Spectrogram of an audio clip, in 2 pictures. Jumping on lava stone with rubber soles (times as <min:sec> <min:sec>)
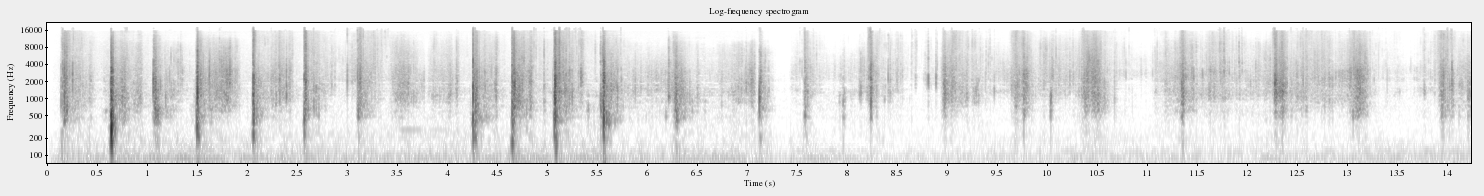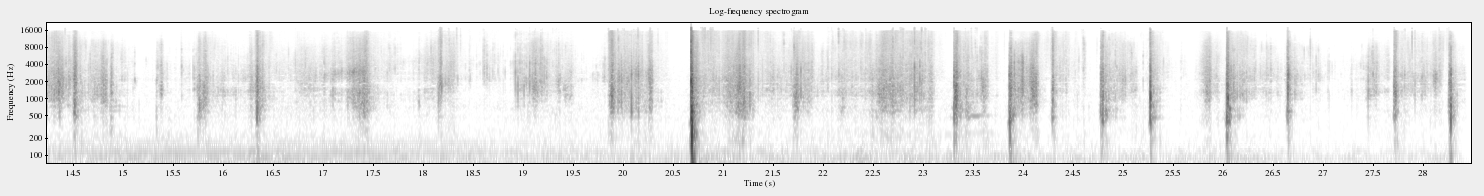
0:00.1 0:08.4, 0:20.7 0:26.9, 0:27.6 0:28.4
